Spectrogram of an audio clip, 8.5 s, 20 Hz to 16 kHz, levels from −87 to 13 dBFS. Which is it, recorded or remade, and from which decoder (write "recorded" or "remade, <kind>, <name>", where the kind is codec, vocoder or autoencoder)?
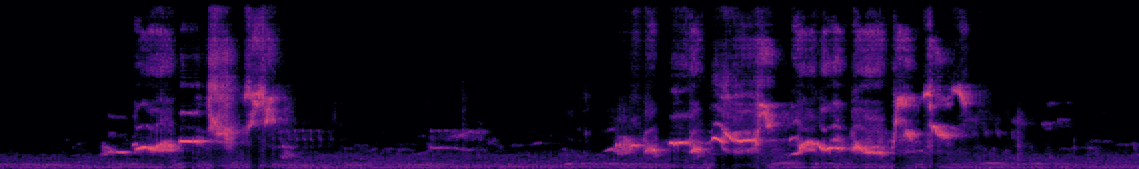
remade, autoencoder, DAC-VAE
